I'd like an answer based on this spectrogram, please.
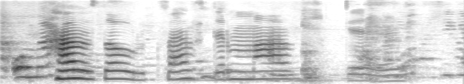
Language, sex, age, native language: Icelandic, female, 9, Icelandic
